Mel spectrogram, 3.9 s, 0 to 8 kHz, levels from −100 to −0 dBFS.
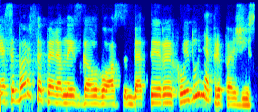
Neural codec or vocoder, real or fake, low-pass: none; real; 7.2 kHz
